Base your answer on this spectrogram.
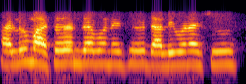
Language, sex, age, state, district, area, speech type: Assamese, female, 30-45, Assam, Nalbari, rural, conversation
